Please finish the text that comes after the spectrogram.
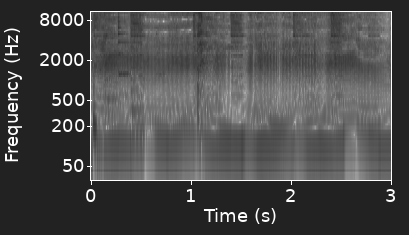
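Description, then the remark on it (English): A long, buzzy fart rasps out through a tinny phone speaker, holding a steady low pitch with gritty overtones and small wobbles for about three seconds, with no talking over it. “We need to hear these farts.”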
